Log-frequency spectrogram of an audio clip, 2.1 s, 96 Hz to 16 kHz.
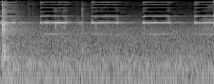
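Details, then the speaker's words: MCC panel testing, section with 17 motors switched to auto then manual: sharp high-pitched beeps in bursts about twice a second from the panel buzzer/siren as motor no. 6's overload indicator shows tripped; overload trip alarm. "ఆ indicator trip అయింది కదా, చూసారు కదా. మనకి buzzer sound వినిపిస్తుందా మీకు?"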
